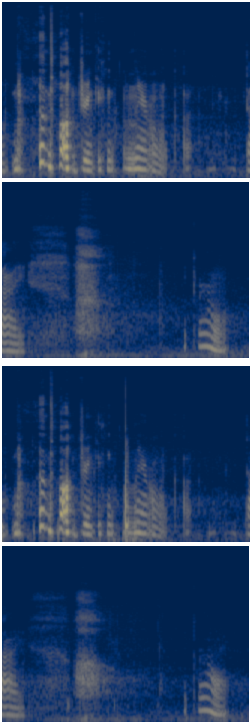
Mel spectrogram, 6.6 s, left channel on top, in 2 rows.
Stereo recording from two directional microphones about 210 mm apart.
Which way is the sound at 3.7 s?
30° left (ahead or behind).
